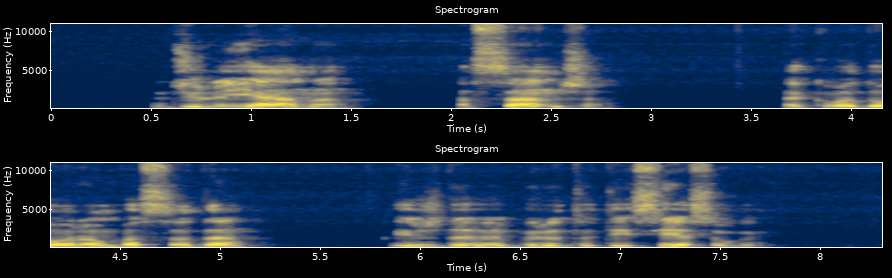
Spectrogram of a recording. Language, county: Lithuanian, Klaipėda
